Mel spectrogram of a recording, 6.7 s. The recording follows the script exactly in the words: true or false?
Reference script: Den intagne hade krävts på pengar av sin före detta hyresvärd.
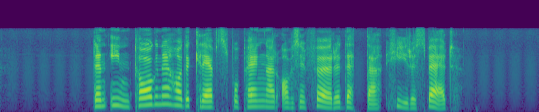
true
